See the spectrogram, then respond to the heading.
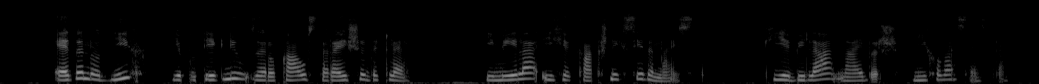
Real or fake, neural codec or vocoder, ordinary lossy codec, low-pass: fake; vocoder, 22.05 kHz, 80 mel bands, Vocos; Opus, 16 kbps; 9.9 kHz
